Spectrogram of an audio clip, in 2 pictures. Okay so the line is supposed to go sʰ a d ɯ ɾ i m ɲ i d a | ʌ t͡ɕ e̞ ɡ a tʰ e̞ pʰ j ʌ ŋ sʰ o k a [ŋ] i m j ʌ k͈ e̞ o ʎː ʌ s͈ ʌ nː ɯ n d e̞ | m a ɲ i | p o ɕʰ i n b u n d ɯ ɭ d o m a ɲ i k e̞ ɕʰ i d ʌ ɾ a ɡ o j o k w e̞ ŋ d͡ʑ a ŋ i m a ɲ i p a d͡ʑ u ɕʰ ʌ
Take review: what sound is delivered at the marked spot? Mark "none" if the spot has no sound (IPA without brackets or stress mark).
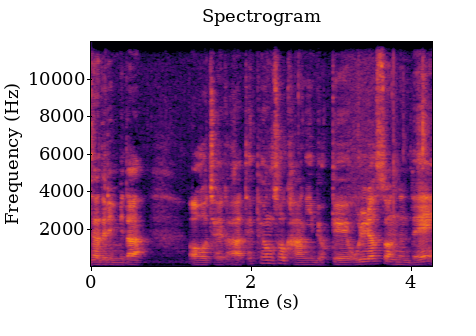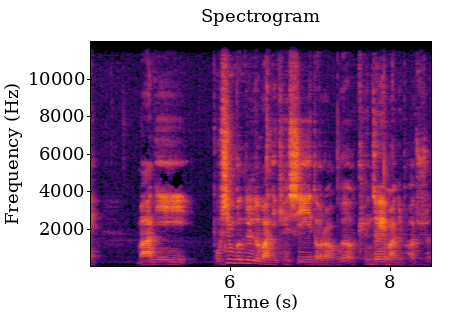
ŋ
